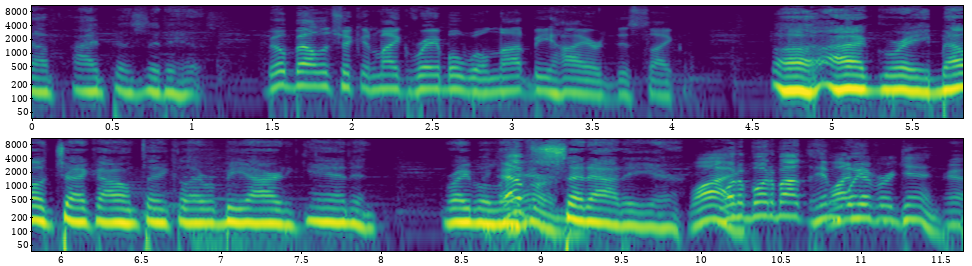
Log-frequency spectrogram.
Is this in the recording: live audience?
no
